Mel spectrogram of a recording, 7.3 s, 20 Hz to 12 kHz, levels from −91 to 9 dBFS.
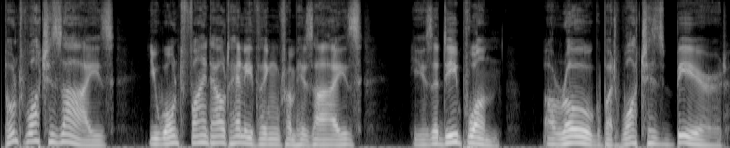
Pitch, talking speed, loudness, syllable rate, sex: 130 Hz, 180 wpm, -18 LUFS, 4.5 syllables/s, male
